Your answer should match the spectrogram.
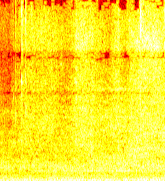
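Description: Low background rumble, with a faint steady tone for about a second in the middle.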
